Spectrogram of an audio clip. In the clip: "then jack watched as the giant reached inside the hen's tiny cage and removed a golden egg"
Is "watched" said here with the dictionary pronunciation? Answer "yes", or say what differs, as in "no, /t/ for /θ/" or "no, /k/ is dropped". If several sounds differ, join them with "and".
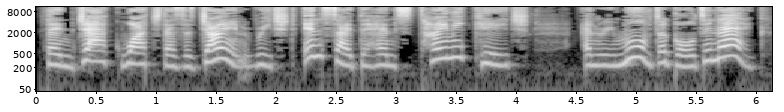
yes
